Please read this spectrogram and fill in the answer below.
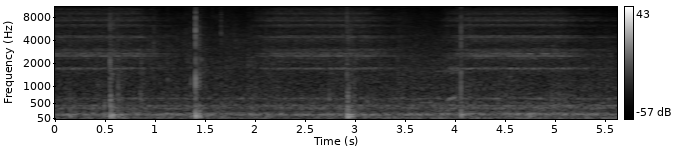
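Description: Footballs being kicked in a passing drill on a grass pitch: four sharp kicks spread unevenly over about four seconds, the second the loudest.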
